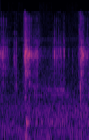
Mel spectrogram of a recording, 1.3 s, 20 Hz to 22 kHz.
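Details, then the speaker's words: Old timing belt tensioner pulley from a Perodua Kenari / Daihatsu Move 1.0 three-cylinder, spun by hand off the engine: a dry, gritty rattle in short bursts as the bearing's grease dries up; not bad yet, but due for replacement. "it's not bad it's it's not um it's not horrendous and it would probably last for um a good few thousand miles but it's certainly drying up you can hear that"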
